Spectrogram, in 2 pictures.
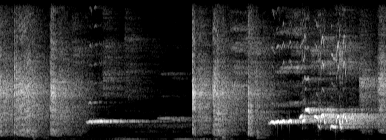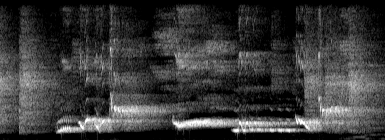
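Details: White-rumped shama in the 'kretekan' song style: harsh crackling bursts mixed with sustained and stepped clear whistles, shifting between high and mid pitch in a continuous varied stream.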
